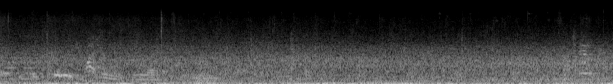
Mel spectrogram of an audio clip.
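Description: A pigeon cooing in the first second or so, over a steady low street hum, with voices of passers-by in the background.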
